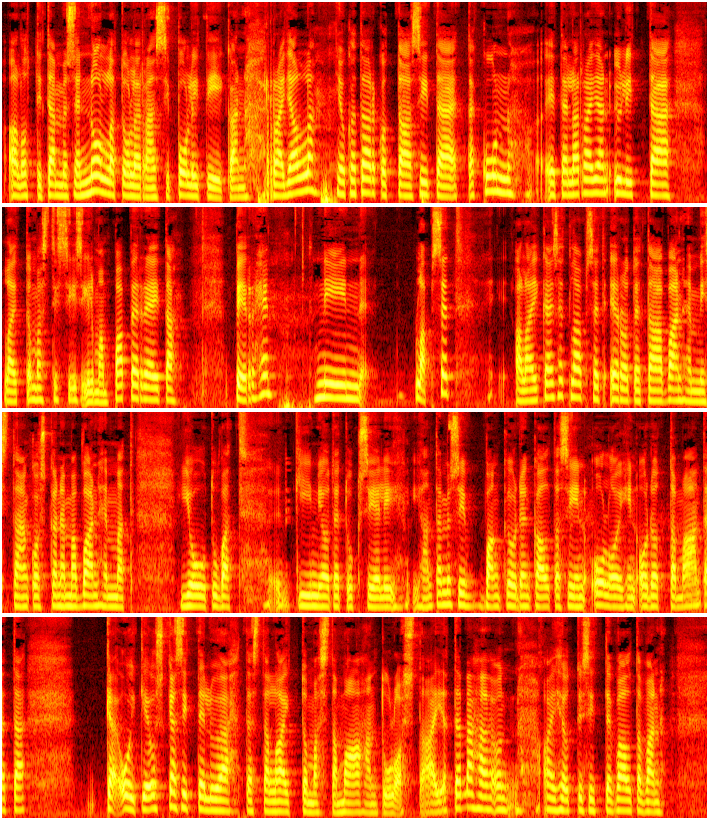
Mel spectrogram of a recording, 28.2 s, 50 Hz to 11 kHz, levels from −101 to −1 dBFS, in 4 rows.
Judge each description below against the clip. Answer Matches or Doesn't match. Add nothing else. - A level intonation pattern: Doesn't match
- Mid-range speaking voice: Matches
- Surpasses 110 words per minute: Doesn't match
